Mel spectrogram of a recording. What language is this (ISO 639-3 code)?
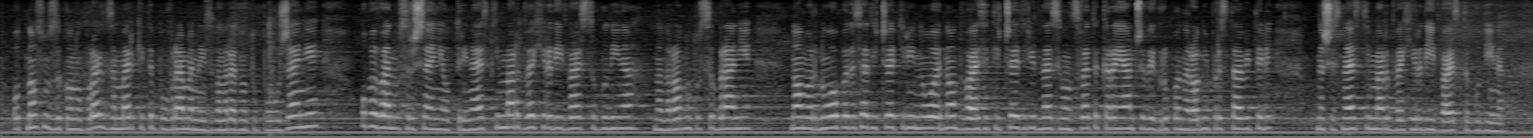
bul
